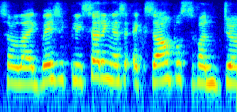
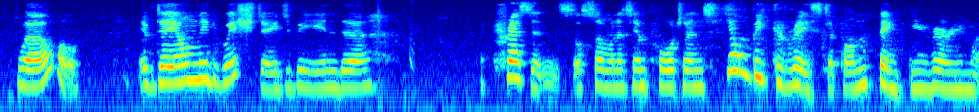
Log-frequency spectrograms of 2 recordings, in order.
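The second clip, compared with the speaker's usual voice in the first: regal, royal air, much quieter; 2 semitones lower, 4 dB quieter than usual. Speaking as Rayla to those who stayed, with a haughty royal air. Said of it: "royal air, like like bitch, I'm a female drow".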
